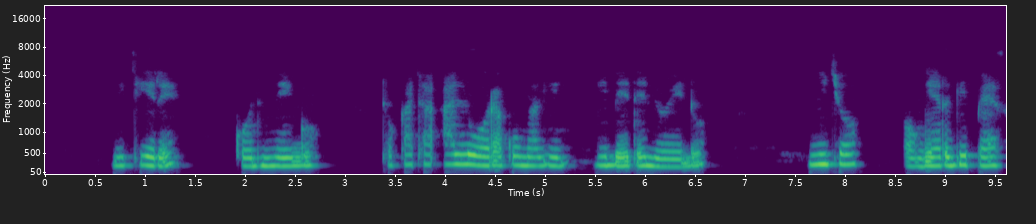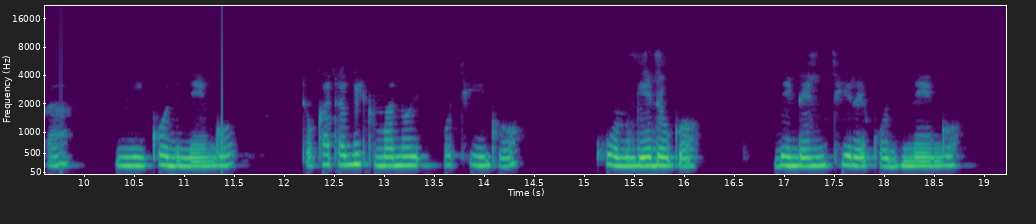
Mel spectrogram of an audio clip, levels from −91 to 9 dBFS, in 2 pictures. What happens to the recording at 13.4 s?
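Nothing goes wrong at 13.4 s: the speech there plays through intact, with no dropout, click, distortion or other fault.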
